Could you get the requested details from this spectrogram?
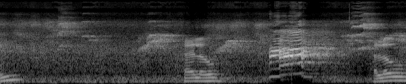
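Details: Talking albino cockatiel in a shop near Kolathur, trained to speak Tamil, producing harsh chattering syllables and short harmonic squawks that mimic speech, over constant background hiss.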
